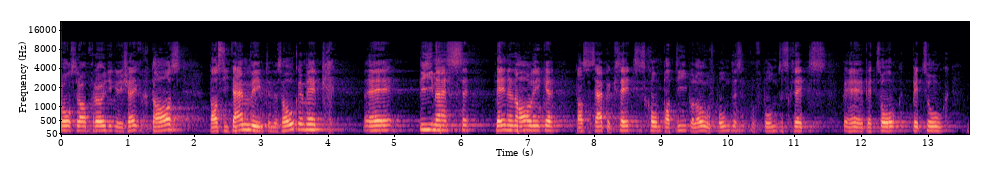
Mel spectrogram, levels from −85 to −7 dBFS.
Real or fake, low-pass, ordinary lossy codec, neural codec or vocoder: fake; none; none; vocoder, 22.05 kHz, 80 mel bands, WaveNeXt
